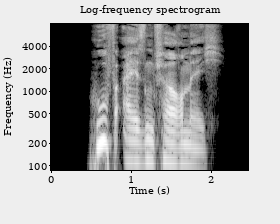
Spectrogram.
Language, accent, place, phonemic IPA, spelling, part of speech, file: German, Germany, Berlin, /ˈhuːfʔaɪ̯zn̩ˌfœʁmɪç/, hufeisenförmig, adjective, De-hufeisenförmig.ogg
- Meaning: horseshoe-shaped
